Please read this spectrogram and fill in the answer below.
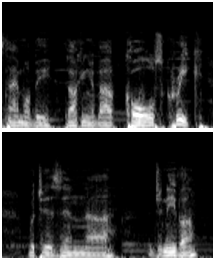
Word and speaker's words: Cowles: the late 18th century, a man named Noah Cowles, again spelled the way that this creek is spelled, C-O-W-L-E-S, but pronounced Cowles, came to United States in 1799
